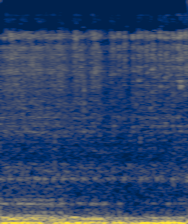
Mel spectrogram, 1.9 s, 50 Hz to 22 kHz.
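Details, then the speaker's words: First start of a 4.1L stroker Nissan Maxima on E85 with JWT cams, ported heads and a Holley Hi-Ram intake: free revs with a deep, even rumble rising and falling cleanly, no knocks or misses. Normal revving. "That thing sounds pretty good, guys."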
